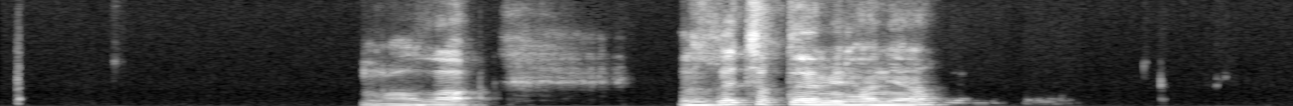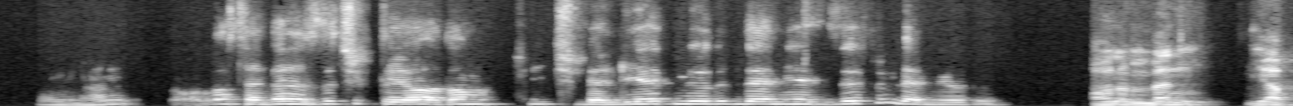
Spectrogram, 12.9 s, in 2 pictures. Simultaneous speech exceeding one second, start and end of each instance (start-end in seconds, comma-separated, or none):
none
